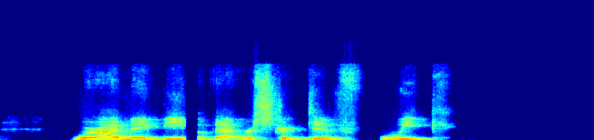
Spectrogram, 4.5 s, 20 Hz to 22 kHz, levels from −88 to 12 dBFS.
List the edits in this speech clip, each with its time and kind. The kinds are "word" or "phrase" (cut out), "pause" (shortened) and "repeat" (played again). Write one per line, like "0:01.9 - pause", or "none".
0:01.4 - word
